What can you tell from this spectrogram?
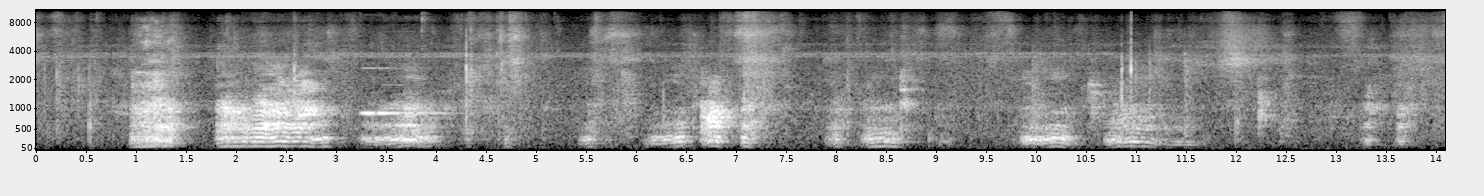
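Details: Boxer dog playing with another dog, making playful 'talking' noises: low, rumbling grumbles and moaning growls in irregular bursts, rising and falling, with short pauses and faint household background.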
